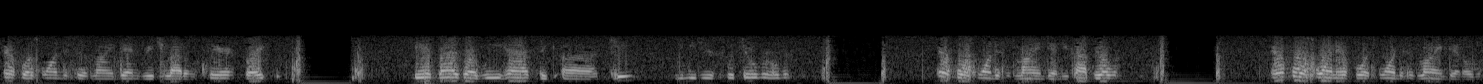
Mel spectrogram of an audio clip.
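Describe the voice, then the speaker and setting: Man on a two-way radio, clipped procedure talk, tinny line with clear static, slightly high voice. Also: steady tone, normal speed, long pauses. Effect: over a two-way military radio. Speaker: ground station radio operator.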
